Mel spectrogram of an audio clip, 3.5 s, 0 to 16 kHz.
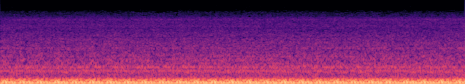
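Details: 1968 GMC V8 after an oil cooler install to cure high oil temperatures and low idle oil pressure (previously 14–15 psi, now about 30 psi hot). Deep, even burble at a steady idle with no misses, knocks or ticks; healthy.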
